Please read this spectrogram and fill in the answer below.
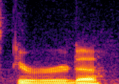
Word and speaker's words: Garuda: with theen guda ENT of course it's Garuda you know what I would put it past Alpha know to mispronounce it intentionally guda man we are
